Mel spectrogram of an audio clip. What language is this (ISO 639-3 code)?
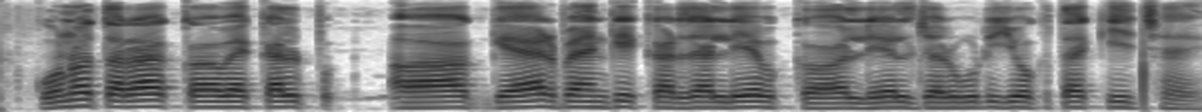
mai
